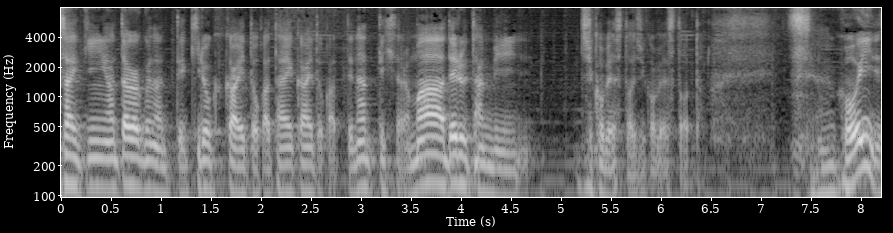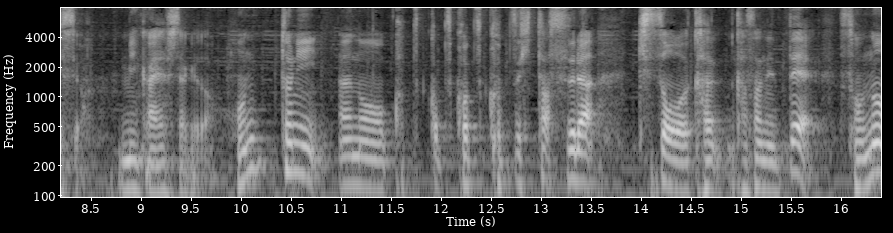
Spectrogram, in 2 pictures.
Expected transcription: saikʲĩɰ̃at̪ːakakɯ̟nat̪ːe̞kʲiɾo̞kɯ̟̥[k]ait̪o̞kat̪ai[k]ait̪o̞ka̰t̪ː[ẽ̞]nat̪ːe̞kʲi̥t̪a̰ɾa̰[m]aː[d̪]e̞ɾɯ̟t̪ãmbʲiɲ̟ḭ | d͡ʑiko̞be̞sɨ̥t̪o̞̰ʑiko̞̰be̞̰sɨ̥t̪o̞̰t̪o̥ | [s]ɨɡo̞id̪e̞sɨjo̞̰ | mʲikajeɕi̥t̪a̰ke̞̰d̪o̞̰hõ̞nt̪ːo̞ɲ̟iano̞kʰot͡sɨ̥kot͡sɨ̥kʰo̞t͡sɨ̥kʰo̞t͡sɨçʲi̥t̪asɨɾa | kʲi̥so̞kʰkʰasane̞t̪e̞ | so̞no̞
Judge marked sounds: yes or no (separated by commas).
yes, yes, no, yes, yes, yes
